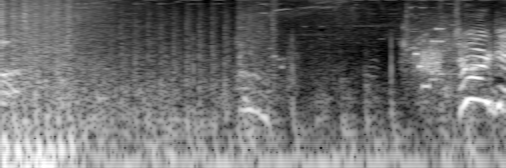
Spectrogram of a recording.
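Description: Video game gunfire crackles in short bursts, fairly quiet, mixed with game voice effects and sounds across a few seconds.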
